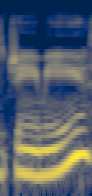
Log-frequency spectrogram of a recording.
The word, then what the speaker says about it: Jaime: My name is Jamie, spelled J-A-I-M-E, but in French, there would be an apostrophe after the A, and it means I love. It's pronounced j'aime in French.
